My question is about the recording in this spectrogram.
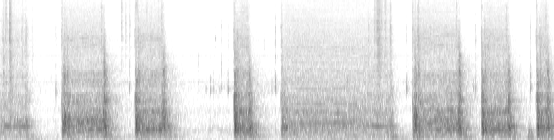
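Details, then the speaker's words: Vauxhall/Opel Corsa D door window after smashed glass and regulator replacement: motor whirs in short up-down runs with rough dragging scrape; suspected leftover glass in the channel or dislodged rubber at the bottom, channels may need lubricating. Power window scraping noise. "we might have to run a bit of juice at these channels just to lube it up a bit that sounded like glass"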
